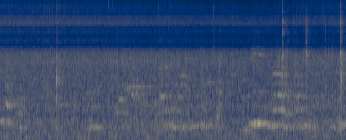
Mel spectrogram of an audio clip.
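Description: Battered brinjal slice frying in hot oil in an aluminium kadhai: a steady sizzle. A click about a second in, and a few more near the end as a slotted spoon knocks against the pan.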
